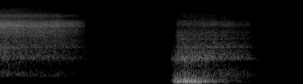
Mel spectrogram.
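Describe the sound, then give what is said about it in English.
An audience breathes in and out together: one airy, hissing inhale, then a brief silence and a fuller, lower exhale that fades out. No one talks. “I want you to just breathe in and breathe out with me.”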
